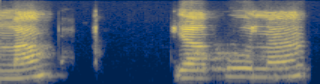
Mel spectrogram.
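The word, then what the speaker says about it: لم يكن: Faman lam yakuna yusolli wa yaqra'u wa aqimu as-shalah. Yang salah. Lam huruf jasem Bu, kayak lam yalid. Maka bacanya mestinya lam yakun.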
